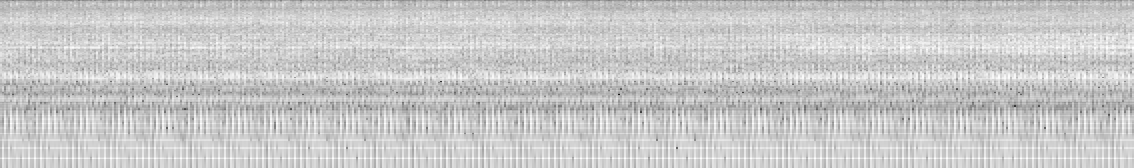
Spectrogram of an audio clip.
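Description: A grass cutter engine runs at the edge of a field, a loud, steady, buzzing drone that holds an even pitch from start to finish with no voices over it.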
